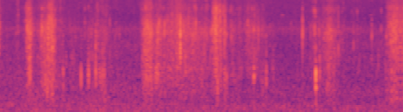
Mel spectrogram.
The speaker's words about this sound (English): I can hear your footsteps!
